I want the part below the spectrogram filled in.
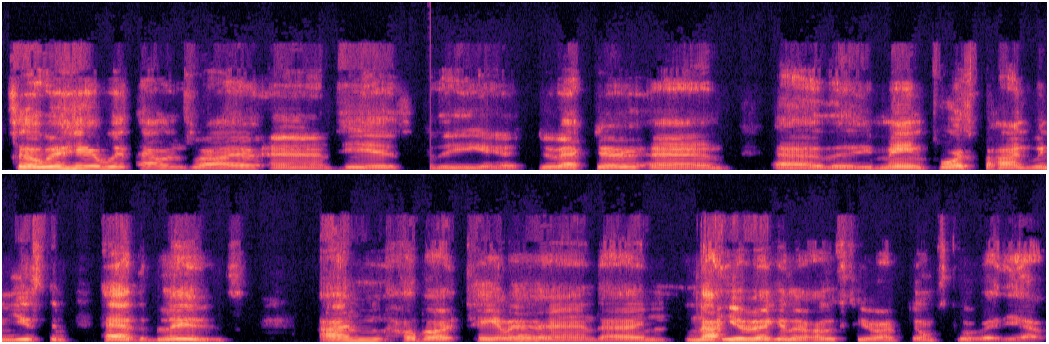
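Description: A man's voice: mid-range voice, a little slow, a little mellow. A man hosting a radio interview, asking hesitant questions full of fillers. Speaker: radio music director and guest host.

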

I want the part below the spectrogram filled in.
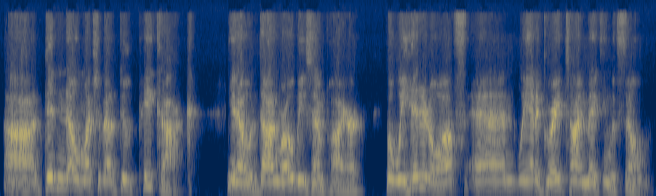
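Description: Bright-voiced man telling lively anecdotes. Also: fairly high pitch, a little slow, gravelly, highs cut off. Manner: enthusiastic, anecdotal storytelling. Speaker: film director. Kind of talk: radio interview answers.

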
